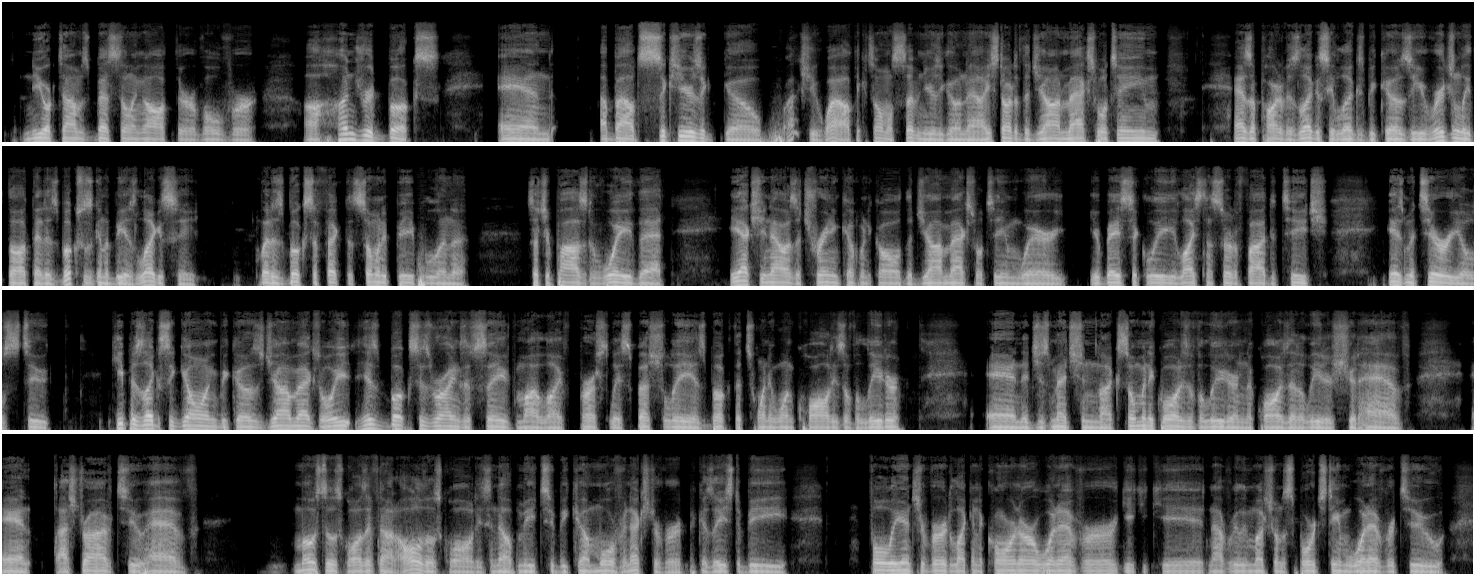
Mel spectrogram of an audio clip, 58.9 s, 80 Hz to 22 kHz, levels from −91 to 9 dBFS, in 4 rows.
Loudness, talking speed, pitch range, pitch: -19 LUFS, 185 wpm, 80-95 Hz, 85 Hz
